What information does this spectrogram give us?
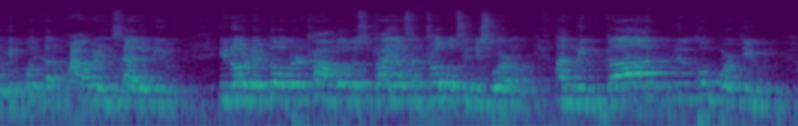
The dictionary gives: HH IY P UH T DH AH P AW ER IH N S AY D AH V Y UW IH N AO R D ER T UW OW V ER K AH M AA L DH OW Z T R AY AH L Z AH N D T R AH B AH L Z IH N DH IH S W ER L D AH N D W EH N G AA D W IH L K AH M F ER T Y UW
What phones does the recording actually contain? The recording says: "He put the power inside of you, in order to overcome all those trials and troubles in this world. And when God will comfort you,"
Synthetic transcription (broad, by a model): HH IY P UH T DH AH P AW ER IH N S AY D AH V Y UW IH N AO R D ER T UW OW V ER K AH M AA L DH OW S T R AY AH L S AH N T R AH B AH L S IH N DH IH S W ER L D AH N D W EH N G AA D W IH L K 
